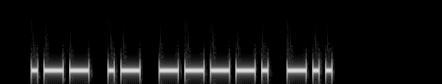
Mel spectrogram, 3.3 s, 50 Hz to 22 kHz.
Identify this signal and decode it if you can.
Morse code, heard as a keyed tone, about 25 wpm, 700 Hz. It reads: WA9D
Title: USA Call Signs - 4 Characters - 3x Character Spacing - 25wpm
